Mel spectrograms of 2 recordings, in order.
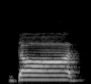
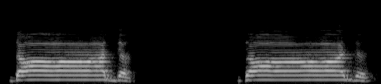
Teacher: Right hand side के दाढ़ जो है हमारे ऊपर के, उसको हमारी जबान का किनारा टच करेगा, और मोटी आवाज आएगी। दौद, दौद। ये मोटी आवाज है, सिफत इसकी मोटी है। · मखरज, दोनों दाढ़ों को जबान का किनारा लगना है, चिपकना है। दौद। देखिए, राइट हैंड साइड के दाढ़ जो है हमारे ऊपर के, उसको हमारी जबान का किनारा टच करेगा, और मोटी आवाज आएगी।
